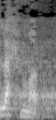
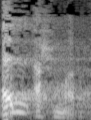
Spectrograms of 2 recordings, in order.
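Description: First: The vowel links onto the l without a glottal stop. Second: A glottal stop comes before the vowel after al. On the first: The hamza's vowel has moved onto the lam. "نقلت حركة الهمزة إلى اللام فصارت" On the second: This is the original form of the word. "أصلها الأحمر"

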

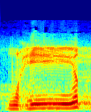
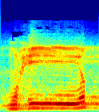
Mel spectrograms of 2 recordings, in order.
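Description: Both takes have the same delivery.

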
